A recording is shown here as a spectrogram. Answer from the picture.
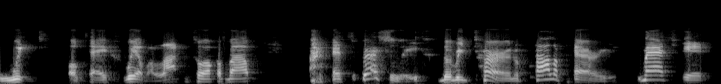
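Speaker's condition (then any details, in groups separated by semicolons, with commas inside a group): No condition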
